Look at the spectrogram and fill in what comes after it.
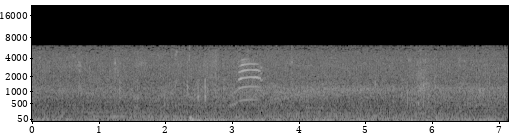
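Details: Chatty domestic cat giving a single short, rising-falling meow midway through, surrounded by steady low room noise and a soft knock.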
